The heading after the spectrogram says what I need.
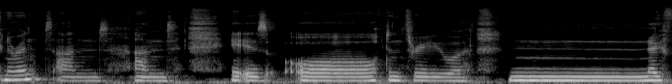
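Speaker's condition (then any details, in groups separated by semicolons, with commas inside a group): Stammer; onset with silent blocking, about 6 months saying nothing, McGuire program about 10 years ago; uses McGuire breathing technique, belt worn outside clothes as reminder to breathe deeply before speaking; stammer variable and changeable, began as silent blocks, relies on breathing technique; repeated words, prolonged sounds, blocks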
